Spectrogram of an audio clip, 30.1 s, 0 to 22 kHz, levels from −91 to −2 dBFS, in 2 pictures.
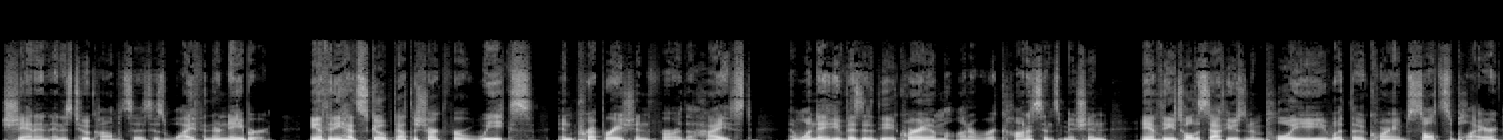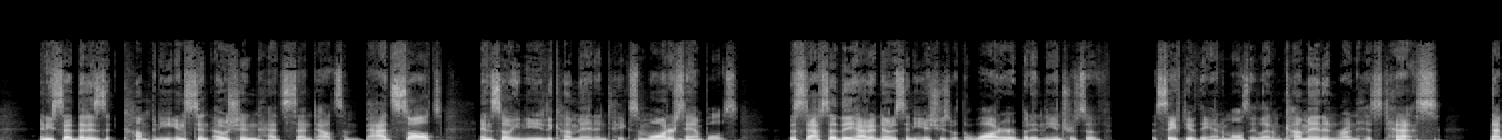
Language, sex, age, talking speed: English, male, 20-39, 210 wpm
